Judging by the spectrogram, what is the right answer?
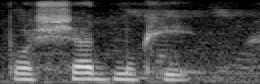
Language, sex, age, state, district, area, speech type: Assamese, female, 18-30, Assam, Jorhat, rural, read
